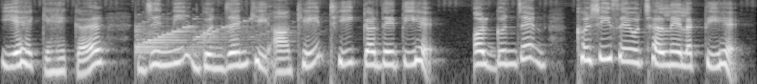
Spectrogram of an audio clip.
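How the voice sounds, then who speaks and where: A woman's voice: fairly high pitch, slow, darkish tone, soft background music. A woman narrating a scripted children's moral story as a storyteller.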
